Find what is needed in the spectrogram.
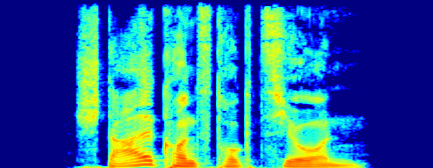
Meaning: structural steelwork (steel construction)
- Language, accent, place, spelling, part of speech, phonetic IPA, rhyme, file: German, Germany, Berlin, Stahlkonstruktion, noun, [ˈʃtaːlkɔnstʁʊkˌt͡si̯oːn], -aːlkɔnstʁʊkt͡si̯oːn, De-Stahlkonstruktion.ogg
